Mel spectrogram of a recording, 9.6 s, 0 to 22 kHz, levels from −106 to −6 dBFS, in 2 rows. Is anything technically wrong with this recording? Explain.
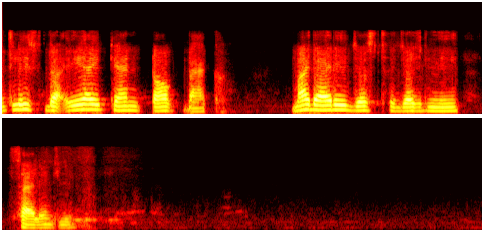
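Yes. Speex codec damage runs through the whole speech clip. This CELP coder models the voice as a vocal-tract filter driven by a coded excitation signal, and here the excitation gets too few bits. The result is a plainly audible hoarse, noisy texture on the voice, consistent with a bitrate of around 10 kbps. The coder also caps the bandwidth, so there is nothing above 7.7 kHz, which dulls the top end.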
